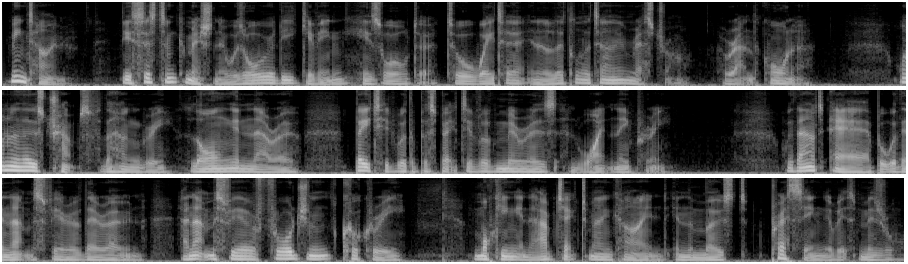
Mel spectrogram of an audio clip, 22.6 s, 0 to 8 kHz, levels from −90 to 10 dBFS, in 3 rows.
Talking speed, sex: 165 wpm, male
